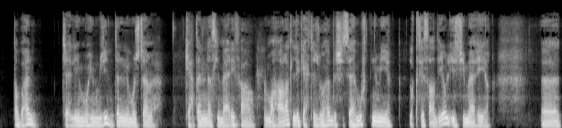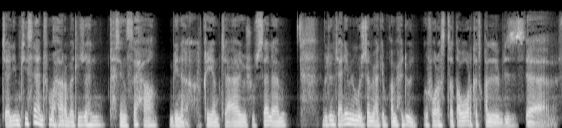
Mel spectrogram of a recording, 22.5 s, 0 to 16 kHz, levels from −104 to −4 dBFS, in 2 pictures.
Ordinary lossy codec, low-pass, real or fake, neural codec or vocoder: MP3, 48 kbps; 14.4 kHz; real; none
